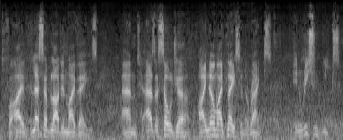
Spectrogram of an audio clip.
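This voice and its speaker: A proud soldier and constable from a fantasy game , acted by a man. He speaks in formal, measured oratory at a middling pitch. Noticeable ambient noise sits behind the voice. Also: lightly acted. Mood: firm, resolute. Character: proud plain-spoken soldier, constable of a war-torn fantasy kingdom. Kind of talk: formal dramatic game acting.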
